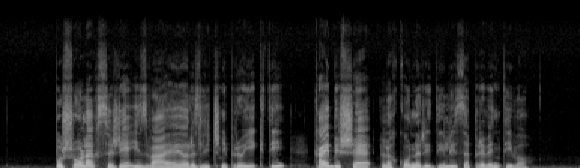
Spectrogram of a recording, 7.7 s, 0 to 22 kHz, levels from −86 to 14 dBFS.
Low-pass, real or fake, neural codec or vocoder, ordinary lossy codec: 19.8 kHz; real; none; none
